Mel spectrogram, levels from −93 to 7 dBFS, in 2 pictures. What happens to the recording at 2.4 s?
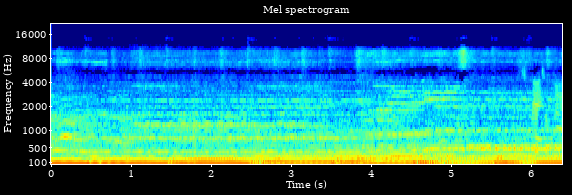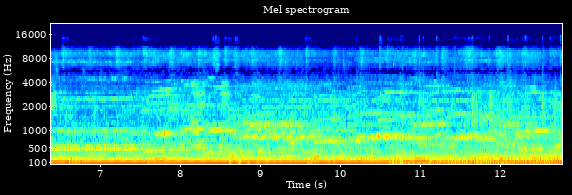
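Nothing goes wrong at 2.4 s; the audio runs through that moment intact, with no dropout, click, distortion or other fault.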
